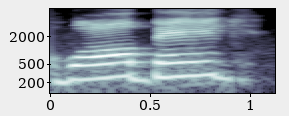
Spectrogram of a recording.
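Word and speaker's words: Walbaeg: It is by I think you pronounce it wall bag out of Hong Kong. W A L B A E G.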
